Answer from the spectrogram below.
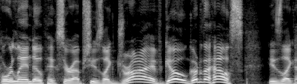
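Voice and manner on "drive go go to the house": high-pitched urgent orders; playful panicked insistence; mock frantic command. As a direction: urge the driver on, hammed-up. Acts frantic woman ordering driver.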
